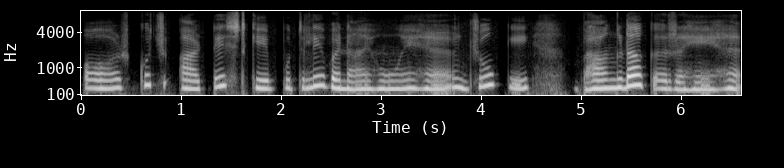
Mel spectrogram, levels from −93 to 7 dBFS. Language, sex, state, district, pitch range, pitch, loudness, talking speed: Hindi, male, Himachal Pradesh, Shimla, 235-280 Hz, 250 Hz, -18 LUFS, 125 wpm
